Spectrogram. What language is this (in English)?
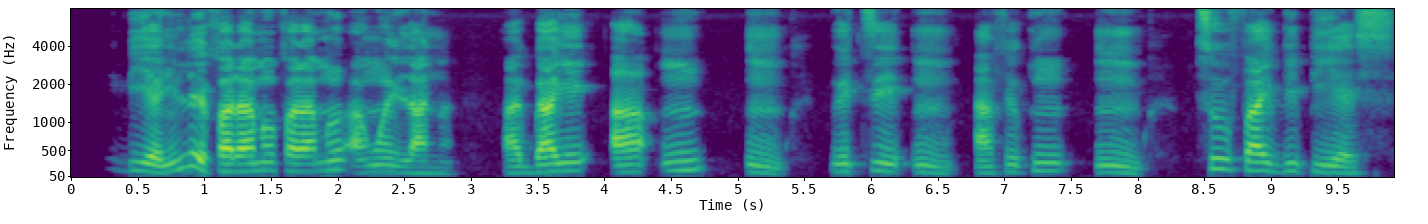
Yoruba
